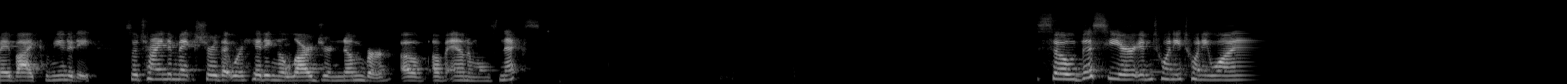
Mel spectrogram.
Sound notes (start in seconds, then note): 5.6 silent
